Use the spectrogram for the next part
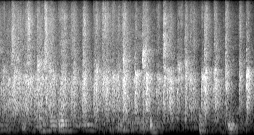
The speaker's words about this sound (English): I mean, there were three moments where the journalists in attendance gave rounds of applause.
